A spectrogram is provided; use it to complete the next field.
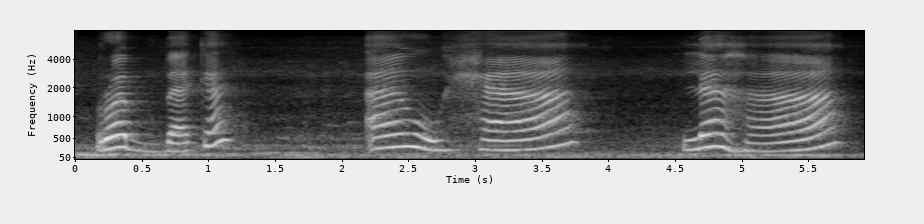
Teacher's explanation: کاف کو پر نہیں کرنا، یہ باریک پڑھیں گے نرمی سے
